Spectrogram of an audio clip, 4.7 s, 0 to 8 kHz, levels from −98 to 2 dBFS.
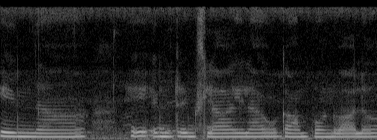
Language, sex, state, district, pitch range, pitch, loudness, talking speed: Telugu, female, Andhra Pradesh, Krishna, 200-210 Hz, 205 Hz, -41 LUFS, 100 wpm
